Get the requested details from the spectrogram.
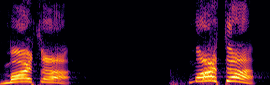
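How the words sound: The name is said sharply, like a rebuke. He is rebuking her. The speaker calls it wrong. "some of us would read this next chapter or this next thought in this way"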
